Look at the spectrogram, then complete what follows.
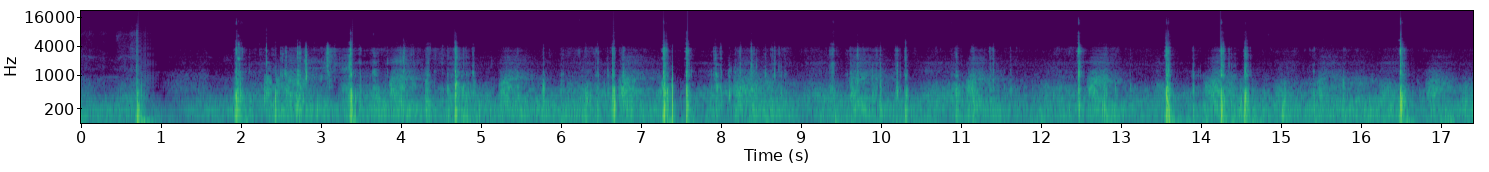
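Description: Irregular knocks and clatter with scuffing as a Honda CRF dirt bike is gripped and hauled by its plastic shroud, with boots shifting on dirt and grass; a few sharp knocks stand out, the first under a second in.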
